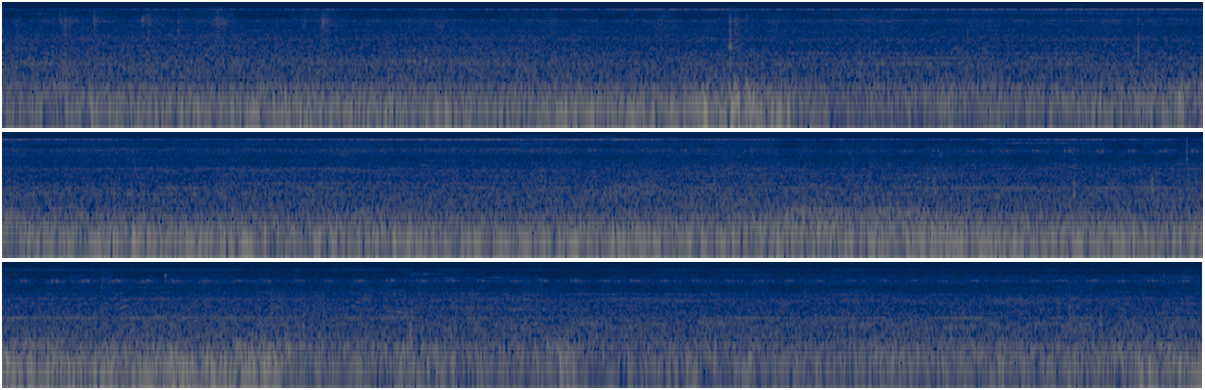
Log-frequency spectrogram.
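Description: A generator hums steadily nearby.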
